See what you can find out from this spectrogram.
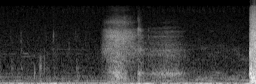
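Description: A single harsh, breathy cough from a person with a bad cough, followed by a brief raspy trail and another abrupt burst at the very end, with no talking.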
